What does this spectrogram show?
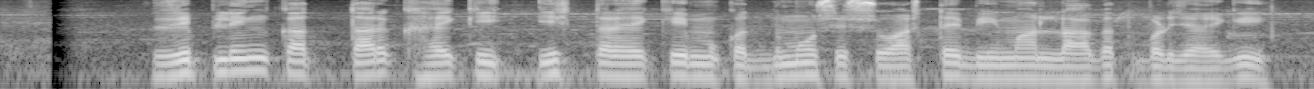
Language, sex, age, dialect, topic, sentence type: Hindi, male, 31-35, Awadhi Bundeli, banking, statement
